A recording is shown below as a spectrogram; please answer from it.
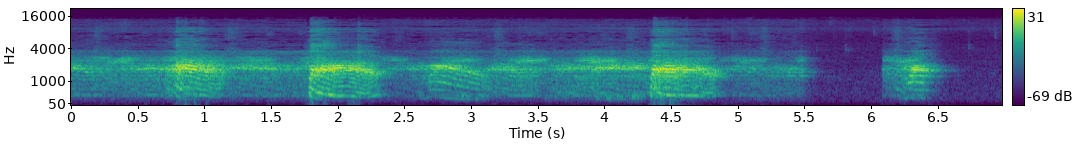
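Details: Eastern spadefoot toad giving short, hoarse groans described as like a baby crow, each about half a second, repeated at intervals; a Long Island frog species.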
